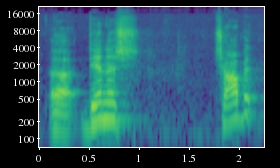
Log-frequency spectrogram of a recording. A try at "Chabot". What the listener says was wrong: No, but close enough. Very close. T silent. It's French in origin, so.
